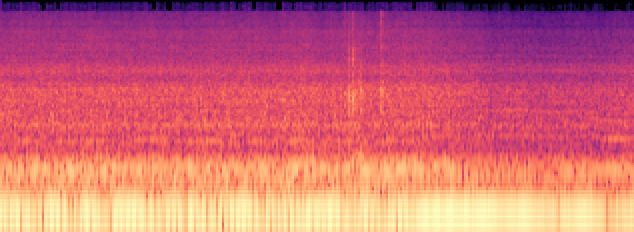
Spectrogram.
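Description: Low, uneven idle that surges slightly, then a short blip of throttle; the engine is clearly not running smoothly.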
